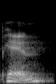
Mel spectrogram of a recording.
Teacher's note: since uh the a is assimilating this nality we can say that this vowel sound is nasalized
